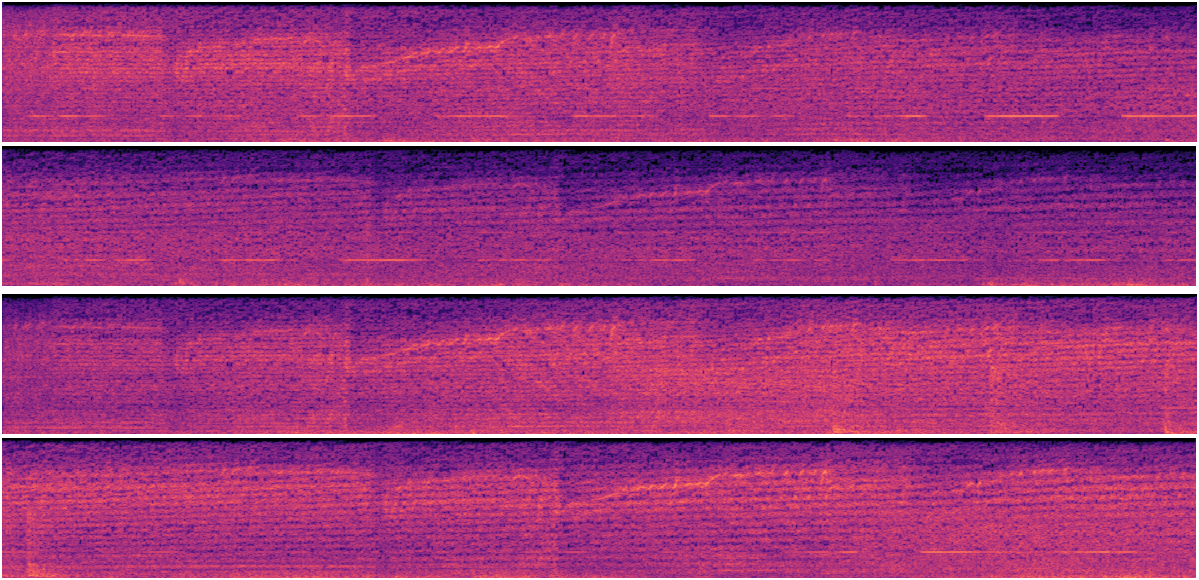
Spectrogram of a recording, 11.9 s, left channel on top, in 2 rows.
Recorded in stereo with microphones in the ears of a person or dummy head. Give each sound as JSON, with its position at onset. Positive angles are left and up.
{"t": 0.0, "sound": "a drone", "side_deg": 35}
